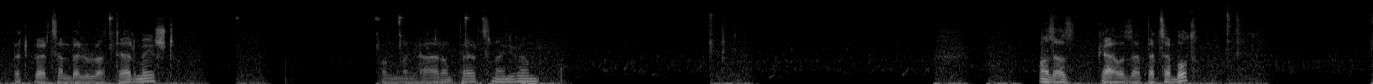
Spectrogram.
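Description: A man talks casually into a nearby microphone.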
